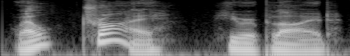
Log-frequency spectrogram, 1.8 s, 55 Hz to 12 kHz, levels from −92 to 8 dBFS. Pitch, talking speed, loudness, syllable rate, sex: 120 Hz, 135 wpm, -18 LUFS, 3.7 syllables/s, male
